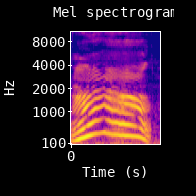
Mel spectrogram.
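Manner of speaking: loud, rising engine growl; high-revving vocal engine imitation; revving engine noise. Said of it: "hear the engine revving up".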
